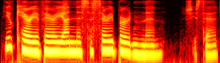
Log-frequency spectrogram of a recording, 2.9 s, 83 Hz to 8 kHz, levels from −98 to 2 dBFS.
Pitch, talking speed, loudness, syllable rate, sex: 185 Hz, 185 wpm, -18 LUFS, 6.2 syllables/s, female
